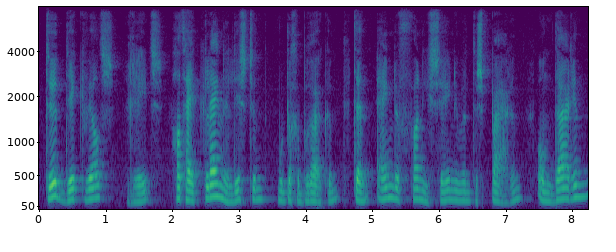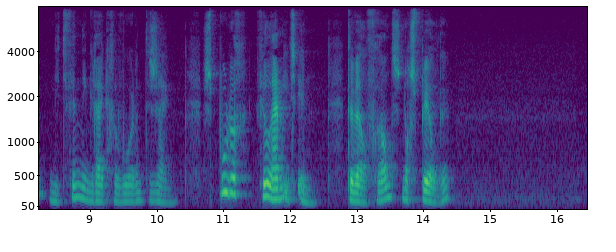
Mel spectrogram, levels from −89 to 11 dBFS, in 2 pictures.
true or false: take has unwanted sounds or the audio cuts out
false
